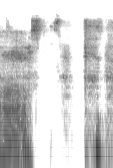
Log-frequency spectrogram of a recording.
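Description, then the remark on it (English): A dog named Duck lets out two rough, low barks with a growly, grunting edge, separated by a brief pause with a few faint squeaks in between. No one speaks. “Tell your barking parrot that I love him.”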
